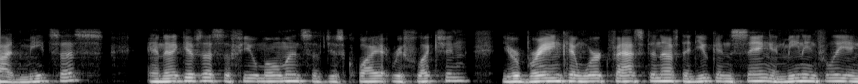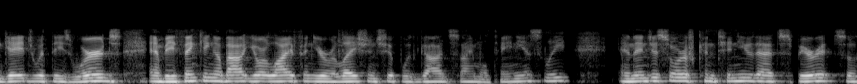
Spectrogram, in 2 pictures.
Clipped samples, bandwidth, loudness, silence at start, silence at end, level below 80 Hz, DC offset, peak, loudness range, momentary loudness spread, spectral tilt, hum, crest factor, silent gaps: under 0.1%; 5.4 kHz; -19 LUFS; 0 s; 0 s; -54 dBFS; under 0.1%; 0 dBFS; 5 LU; 11 LU; -9.5 dB/octave; none; 18 dB; none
